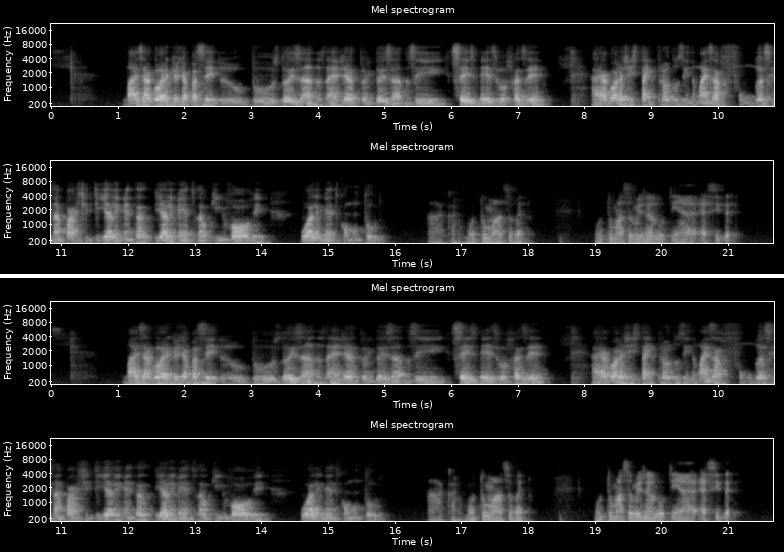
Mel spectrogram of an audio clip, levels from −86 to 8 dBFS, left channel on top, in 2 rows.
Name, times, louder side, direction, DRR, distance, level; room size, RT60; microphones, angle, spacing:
voice 1, 1.1-7.3 7.8-14.0 14.6-15.8, left 2 dB, 70° left, 3 dB, 5.4 m, -23 dB
voice 2, 16.5-18.0 19.0-21.0, right 3 dB, 80° right, 3 dB, 1.5 m, -29 dB
23.5 x 13.0 x 2.7 m, 0.34 s
head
